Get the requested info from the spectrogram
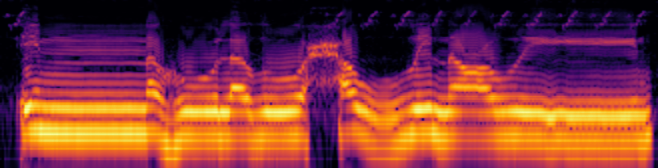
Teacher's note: تو اس کو ذال کو اور ضا کو دونوں کو نرمی سے پڑھنا ہے، ذال باریک اور ضا موٹا کرنا ہے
